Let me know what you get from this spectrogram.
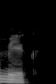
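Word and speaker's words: make: और समझ लो क्या एम ए के इसका हो गया मेक बस ई साइलेंट है ऐसे नेम में भी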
